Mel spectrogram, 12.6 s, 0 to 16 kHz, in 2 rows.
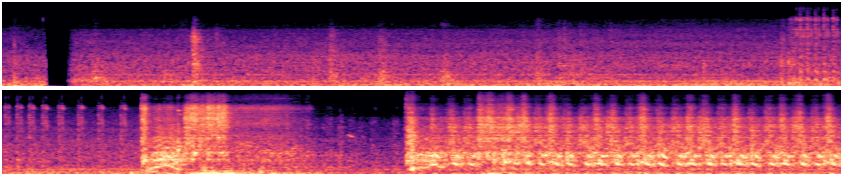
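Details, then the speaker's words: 1982 GMC S-15 pickup after the starter, found held by only one bolt, was refitted: a few seconds of quiet, then a short, clean crank with no grinding, and the engine runs steadily. Drastically improved, though the owner thinks it could still use a shim. "Starter sound is fixed. I think it still could probably use a shim, but you could hear the difference. It's drastic."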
